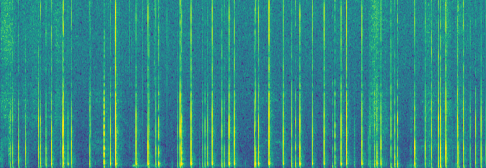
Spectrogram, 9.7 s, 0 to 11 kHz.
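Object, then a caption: Faux leather backpack. Long nails tap and scratch the smooth, curved top of a hollow pink faux leather backpack. About fifty quick, dry taps land in an irregular stream, each a short, soft knock with a muted body around 300 Hz and almost no ring. Faint scratching fills the gaps between taps.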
